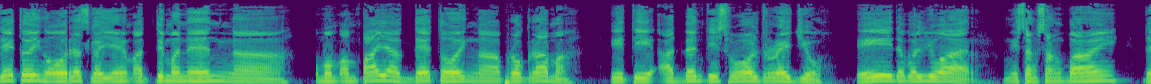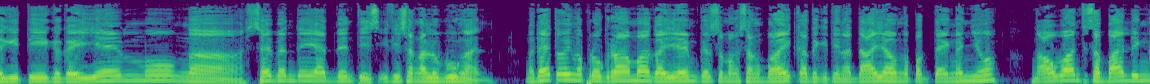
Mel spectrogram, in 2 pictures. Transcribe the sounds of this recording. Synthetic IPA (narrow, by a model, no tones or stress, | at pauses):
d̪ɛt̪ojŋaoːɾasɡajɛmat̪̚t̪ɪmanɛnŋa | ʊmamɐmpaːjaɡ̚d̪ɛt̪ojŋapɾoɡɾama | ʔɪt̪iʔad̪̚vɛnt̪iswɛld̪ɹɛd͡ʒ̪jo | ʔɛjd̪abaljuaɾŋaisaŋsaŋbaj | d̪ɐɡit̪iɡɐɡɐjɛmːoŋasɛvɛnd̪ejad̪̚vɛnt̪ɪsɪt̪isɐŋɐlʊbuːŋan | ŋad̪at̪ojŋɐpɾoɡɾaːmaɡajɛmkasɐmaŋasɐŋbajkad̪ɐɡit̪ɪnad̪aːjawŋɐpɐɡ̚t̪ɐʔiŋɐɲjo | ŋaʔɐwant̪isɐbaːlɪŋ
